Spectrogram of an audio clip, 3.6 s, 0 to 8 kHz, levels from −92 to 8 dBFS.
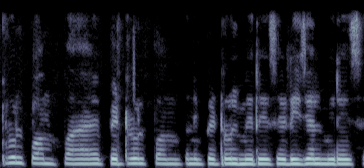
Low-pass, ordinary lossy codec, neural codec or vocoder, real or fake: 7.2 kHz; none; vocoder, 44.1 kHz, 80 mel bands, Vocos; fake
